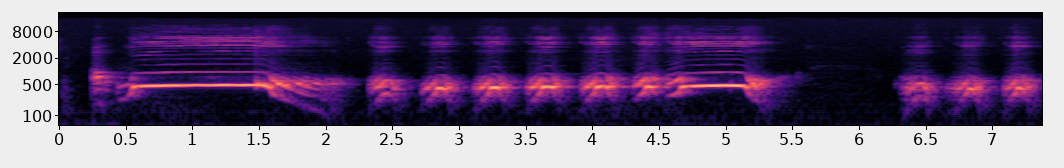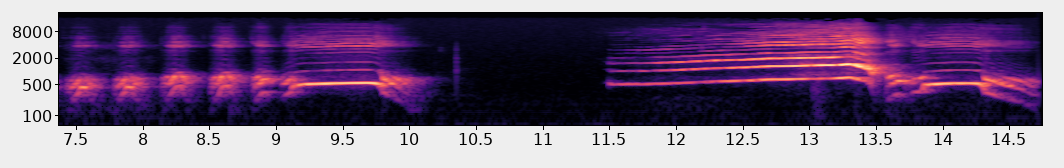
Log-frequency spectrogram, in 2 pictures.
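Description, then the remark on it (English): Two rhythmic series of owl-style hoots, each ending in a drawn-out wavering note, give way to a loud, rising, shrill scream. It is a person's voice imitation, not a real owl, used while hunting to get a bird to gobble. “And I'll go through a couple hoots, and then we'll go to that.”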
